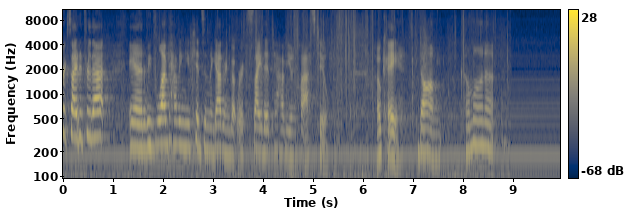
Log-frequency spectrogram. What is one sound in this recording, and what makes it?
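A woman speaks calmly into a microphone, heard through loudspeakers in a large room.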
